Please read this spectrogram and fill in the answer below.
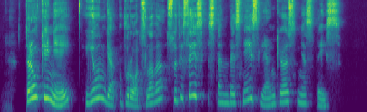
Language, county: Lithuanian, Vilnius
